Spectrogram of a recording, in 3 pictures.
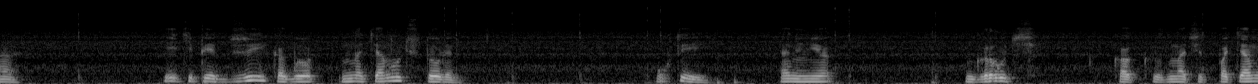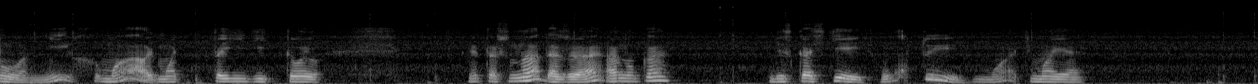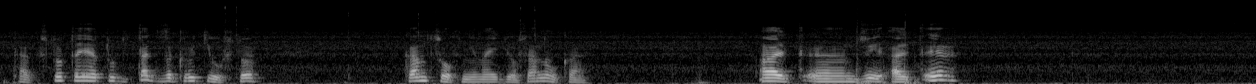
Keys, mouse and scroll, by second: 2.1 g, 5.2 middle click, 5.8 scroll down 1, 6.4 click, 7.2 g, 9.3-12.2 middle drag, 12.9 middle click, 14.6-16.3 middle drag, 16.3 scroll down 1, 17.0-18.4 middle drag, 19.8 click, 20.6-23.0 middle drag, 23.0 scroll down 1, 24.8 shift+middle click, 27.5 click, 28.7 middle click, 30.4 click, 33.8 alt+g, 34.2 alt+r.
